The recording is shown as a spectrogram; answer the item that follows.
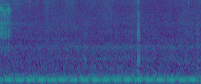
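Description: Steady low hum with a fast, even pulse, and a single light click near the end.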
